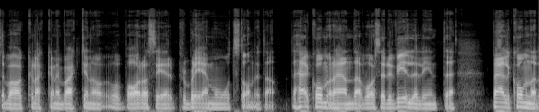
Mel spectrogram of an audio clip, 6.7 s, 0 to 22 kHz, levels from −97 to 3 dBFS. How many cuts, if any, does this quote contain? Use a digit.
0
